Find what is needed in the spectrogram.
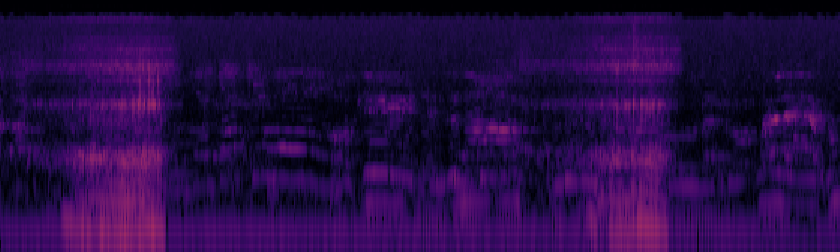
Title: Snoring daddy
